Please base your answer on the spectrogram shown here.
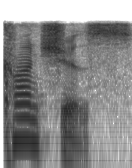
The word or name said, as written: conscious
